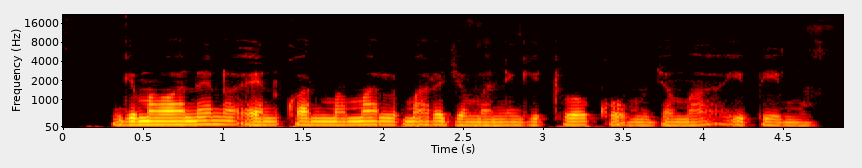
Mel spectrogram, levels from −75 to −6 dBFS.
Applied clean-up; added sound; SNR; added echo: neural mask model Resemble Enhance denoiser.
